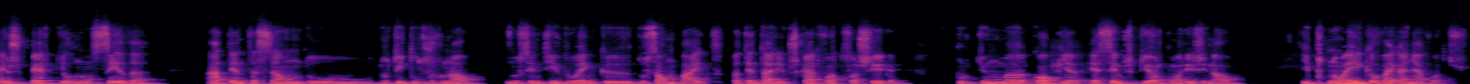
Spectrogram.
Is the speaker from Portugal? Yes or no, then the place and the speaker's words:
yes; Cartaxo, Santarém District, Portugal; somos do cartaz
